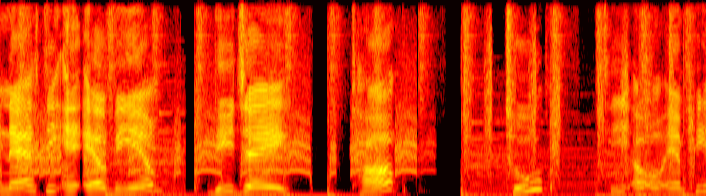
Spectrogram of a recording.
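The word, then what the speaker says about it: Toomp: and LVM, DJ Tomp, T-O-O-M-P, how you pronounce that joint? Okay, it gotta be Toom.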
